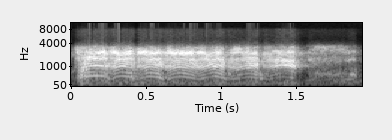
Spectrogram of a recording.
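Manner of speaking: deep villainous cackle; evil cackle. Acted. Streamer mocking trolls with an evil cackle. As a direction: laugh like a supervillain winning.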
